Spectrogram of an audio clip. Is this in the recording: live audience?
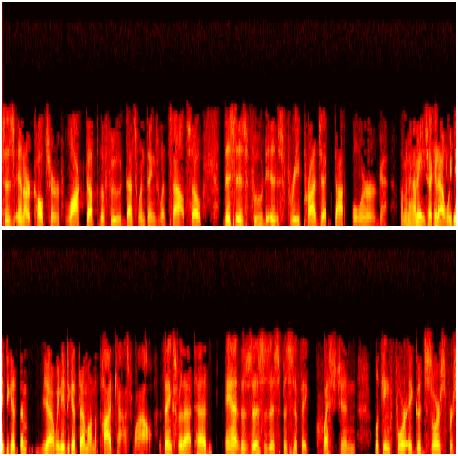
no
